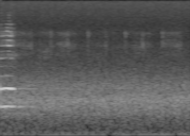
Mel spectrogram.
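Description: A woman's high, held sung note ending abruptly a moment in, followed by faint, even outdoor hiss.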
